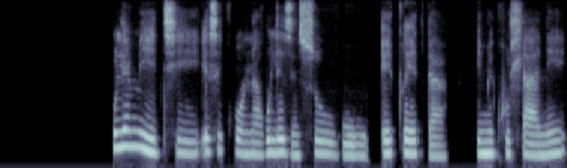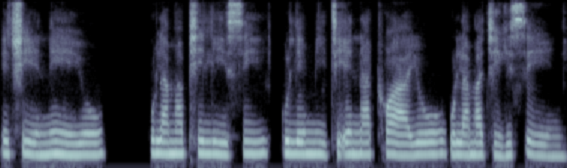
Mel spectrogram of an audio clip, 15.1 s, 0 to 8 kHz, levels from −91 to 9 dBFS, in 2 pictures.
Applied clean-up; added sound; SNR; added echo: none; none; none; none.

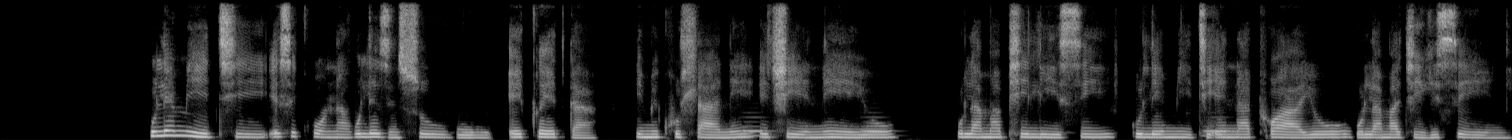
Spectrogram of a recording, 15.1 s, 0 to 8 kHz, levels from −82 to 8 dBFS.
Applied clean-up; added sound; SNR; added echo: none; Wind instrument, woodwind instrument; 12 dB; none.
